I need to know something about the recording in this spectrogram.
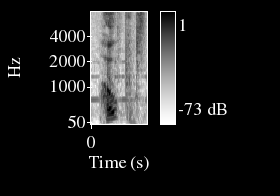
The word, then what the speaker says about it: AWP: le mot europe puisque nous en français on dit à woippy le awp on prononce à web mais il s'agit en fait de la prononciation up en anglais et je j'ai compris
